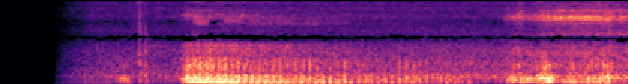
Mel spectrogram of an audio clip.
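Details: Jake, a pet dog, sleeping at night and filmed on a phone in the dark, gives a low rumbling, pulsed growl that starts after a brief silence, swells, and holds steady with a louder surge near the end.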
